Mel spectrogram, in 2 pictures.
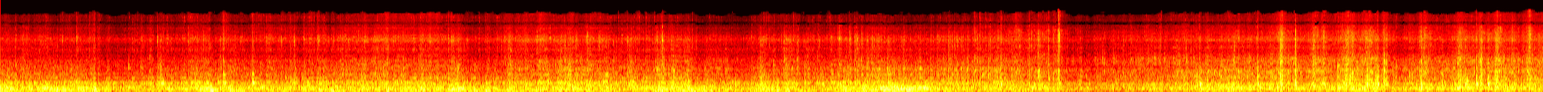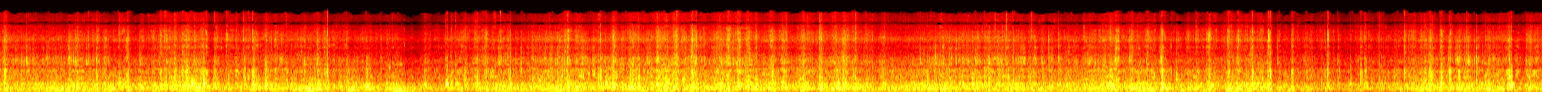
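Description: Wind noise on the microphone of a payload camera descending under parachute: a loud, gusty rushing with constant buffeting, easing briefly about ten seconds in.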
